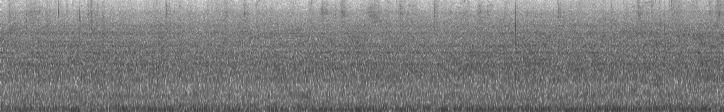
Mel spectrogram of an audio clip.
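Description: Downtown city street ambience: a steady, even rumble of traffic and street noise, heaviest in the low end, with no single sound standing out.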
